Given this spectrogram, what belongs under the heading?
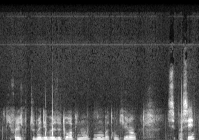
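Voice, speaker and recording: A hoarse woman giving relaxed, rambling commentary over her own game replays, full of fillers and restarts. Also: fairly high pitch, fast, lo-fi sound. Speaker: gaming video host. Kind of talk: casual gameplay commentary.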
